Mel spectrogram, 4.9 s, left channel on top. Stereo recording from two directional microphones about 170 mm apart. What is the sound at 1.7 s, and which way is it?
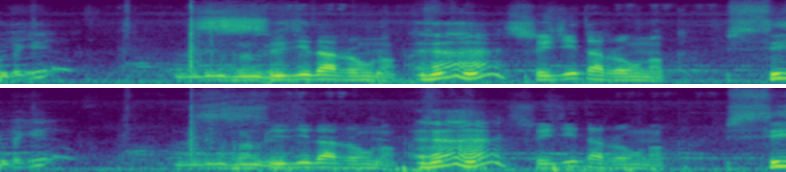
Speech, 20° left (ahead or behind).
